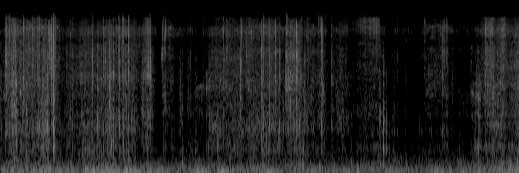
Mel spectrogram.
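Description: Faint chewing of a burger close to the microphone, with scattered small crinkles and mouth clicks over a low steady rumble.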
